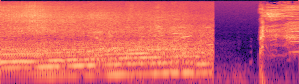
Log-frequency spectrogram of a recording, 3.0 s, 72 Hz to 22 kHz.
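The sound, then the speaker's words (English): A Benelli TNT 300 motorcycle flies past, its engine a loud, steady whine with strong harmonics. The sound cuts off abruptly, then a sharp burst of noise follows. “Benelli TNT 300 flyby.”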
